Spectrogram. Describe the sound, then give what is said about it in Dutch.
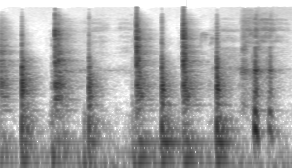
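A woodpecker-shaped wooden doorbell knocker raps on a door about eight times in an uneven, fairly quick series. The sharp hollow taps are clear with no voices over them. “Het is een hele bijzondere bel dit.”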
